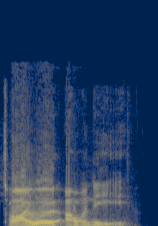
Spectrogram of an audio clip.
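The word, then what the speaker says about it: Taiwo Awoniyi: Taiwo Awani.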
